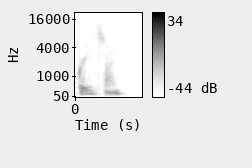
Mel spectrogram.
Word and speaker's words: Greenstein: Fondly from Jeff Greenstein. Rhymes with free wine.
